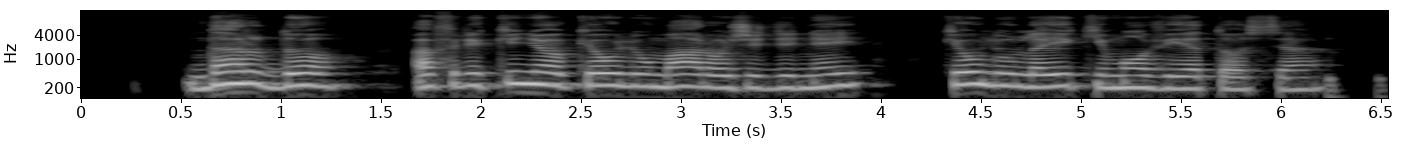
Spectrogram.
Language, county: Lithuanian, Alytus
